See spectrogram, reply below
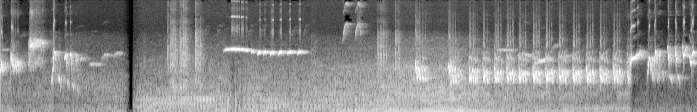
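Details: Murai batu, the white-rumped shama, in a lure recording that incites rival birds to reply: a long steady whistle, varied slurred notes, then a fast run of evenly repeated short chips near the end.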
